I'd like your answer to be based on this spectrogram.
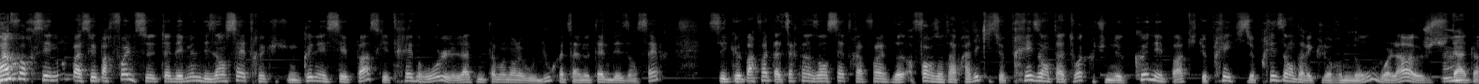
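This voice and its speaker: A dark, mellow, somewhat breathy voice with very wide pitch swings and hardly any pauses, on a very clean recording against a silent background. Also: man, fairly high pitch for a man. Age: 40s. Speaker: spiritual practitioner and occult shop owner. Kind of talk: casual interview chat. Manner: hesitant, many fillers.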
